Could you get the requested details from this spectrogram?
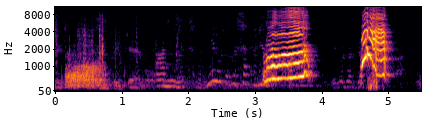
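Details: A macaw chatting and dancing: a short rough note, soft murmurs, then a loud, harsh, harmonic squawk held almost a second, followed by a shorter rising-then-falling squawk.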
